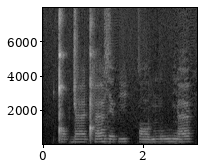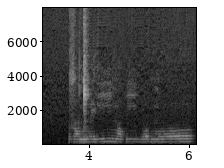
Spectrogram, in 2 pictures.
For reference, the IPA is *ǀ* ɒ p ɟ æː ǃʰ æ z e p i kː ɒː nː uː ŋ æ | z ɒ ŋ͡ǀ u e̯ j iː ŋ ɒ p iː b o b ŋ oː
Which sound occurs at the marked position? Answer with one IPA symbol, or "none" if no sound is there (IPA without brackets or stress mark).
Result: ǃ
